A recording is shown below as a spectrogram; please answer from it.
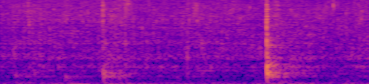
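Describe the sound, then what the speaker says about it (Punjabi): Cumin and mustard seeds sizzle briefly in hot ghee with curry leaves nearby, a soft close crackle broken by a couple of sharp clicks or pops. "ਹੁਣ ਆਪਾਂ ਇਹਦੇ ਵਿੱਚ ਜੀਰਾ ਤੇ ਆਪਾਂ ਸਰੋਂ ਦੇ ਦਾਣੇ ਪਾਵਾਂਗੇ"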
